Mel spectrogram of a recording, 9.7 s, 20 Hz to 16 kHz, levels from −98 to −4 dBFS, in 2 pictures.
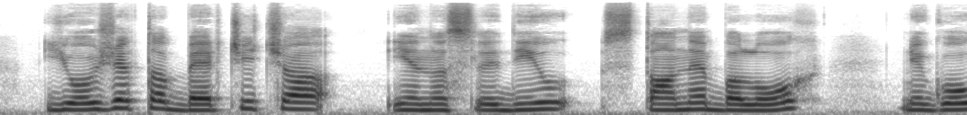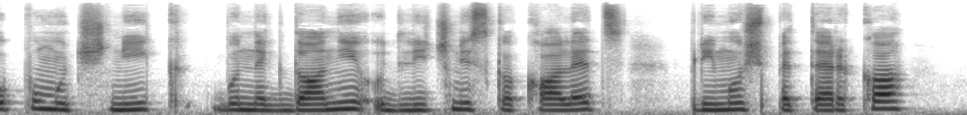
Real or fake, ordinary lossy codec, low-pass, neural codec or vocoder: fake; MP3, 96 kbps; 14.4 kHz; autoencoder, 48 kHz, 128 numbers a frame, DAC-VAE, trained on Japanese speech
